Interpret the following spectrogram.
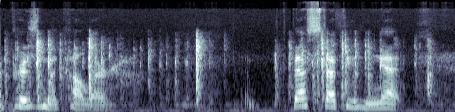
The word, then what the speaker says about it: Prismacolor: the calculators go oh prison mccullar oh I said it wrong I'm sorry Frank this is a critter that Frank loves so I always have an eye out for it it's a prismacolor best stuff you can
